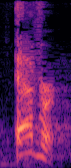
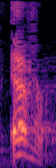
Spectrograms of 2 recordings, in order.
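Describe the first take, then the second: First: Ever. punched high, falling hard; emphatic. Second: Ever. repeated high with a hard fall; emphatic echo. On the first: Preacher hammering home that racism is never excusable, emphatic. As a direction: land Ever. like a verdict. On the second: Preacher repeating his point for the congregation, emphatic. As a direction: drive Ever. home a second time. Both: Real, not acted.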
